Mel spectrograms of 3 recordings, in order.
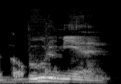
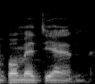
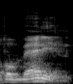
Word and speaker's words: Boumedienne: Sasha Boudemian. Nope, you just butchered that, but that's okay.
